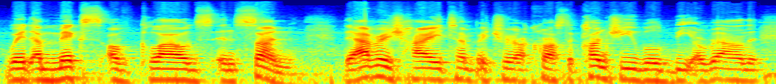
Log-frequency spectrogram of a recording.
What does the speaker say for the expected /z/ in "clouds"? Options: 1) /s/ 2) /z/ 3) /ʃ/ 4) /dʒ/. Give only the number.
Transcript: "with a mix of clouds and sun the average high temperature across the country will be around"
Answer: 2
